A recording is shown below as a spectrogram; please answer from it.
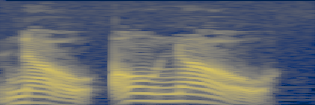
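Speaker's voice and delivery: sudden high-pitched panicked cry. A client in deep hypnotic regression suddenly tenses up, crying out in panic. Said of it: "She cries out".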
